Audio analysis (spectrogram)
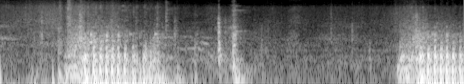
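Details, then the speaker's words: EFI snowmobile after the tether popped off: two bursts of steady starter cranking with no firing. It cranks but won't start; owner suspects no spark or that it's flooded. "sounds like it's got to get fire."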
